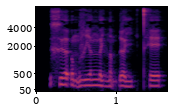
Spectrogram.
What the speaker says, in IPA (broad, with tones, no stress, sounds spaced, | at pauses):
x ɨ˧ ə̯ ʔ o̰˧˨ m v i˧ ə̯ ŋ ə˧˩ j n a̰˧˨ m ɗ ə˧˩˨ j | t̪ʰ e˧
